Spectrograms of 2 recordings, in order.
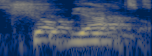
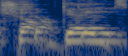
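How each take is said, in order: First: The second part sounds like 'yat'. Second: The second part sounds like 'gate'. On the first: The speaker calls it right. "it's Chopyat" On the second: The speaker calls it wrong. "it's not Chopgate"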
